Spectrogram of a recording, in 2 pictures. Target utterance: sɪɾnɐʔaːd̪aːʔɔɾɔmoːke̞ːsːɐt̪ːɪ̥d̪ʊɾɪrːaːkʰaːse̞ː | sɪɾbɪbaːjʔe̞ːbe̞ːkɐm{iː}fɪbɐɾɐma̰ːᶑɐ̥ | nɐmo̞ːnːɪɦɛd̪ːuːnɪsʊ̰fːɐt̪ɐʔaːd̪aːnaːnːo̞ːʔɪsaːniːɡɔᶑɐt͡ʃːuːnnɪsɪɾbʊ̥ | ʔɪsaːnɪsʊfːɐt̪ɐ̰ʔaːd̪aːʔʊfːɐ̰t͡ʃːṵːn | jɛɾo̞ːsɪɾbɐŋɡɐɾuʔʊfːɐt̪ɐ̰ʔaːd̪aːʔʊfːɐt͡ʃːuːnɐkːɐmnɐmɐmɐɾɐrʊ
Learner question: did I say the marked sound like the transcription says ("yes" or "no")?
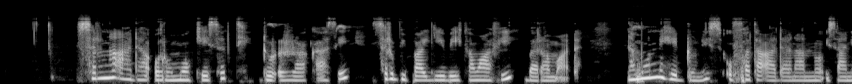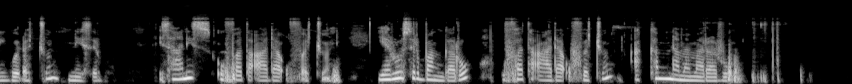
no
